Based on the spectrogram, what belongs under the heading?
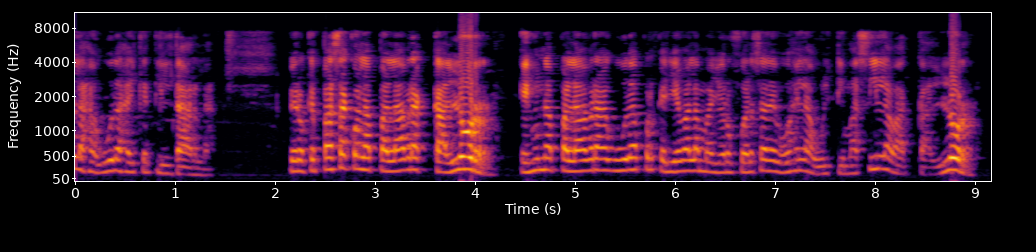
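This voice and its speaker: A man's voice: high-pitched, a little mellow. Patient male teacher, dull lo-fi audio. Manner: patient, explains step by step and repeats key points. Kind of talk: recorded classroom lesson. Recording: dull lo-fi recording.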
